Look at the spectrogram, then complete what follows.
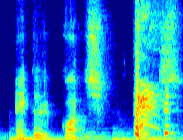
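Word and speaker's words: Heckler & Koch: Heckler e Koch. Tá certo, general? Se o senhor pronunciar errado, o senhor pode me corrigir, por gentileza? Qual a pronúncia, Guia? Heckler e Koch.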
